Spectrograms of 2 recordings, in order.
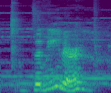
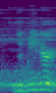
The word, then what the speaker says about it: Demeter: Demeter, I think that's how you say it, yep. Demeter, the Greek goddess of fertility, was represented by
